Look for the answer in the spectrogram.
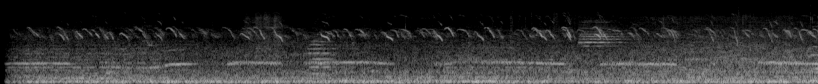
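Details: Baby chickens chirping: a dense flock of high, thin peeps sliding downward, overlapping constantly, with a steady lower whistle-like tone recurring every second or so and a low rumbling background.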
